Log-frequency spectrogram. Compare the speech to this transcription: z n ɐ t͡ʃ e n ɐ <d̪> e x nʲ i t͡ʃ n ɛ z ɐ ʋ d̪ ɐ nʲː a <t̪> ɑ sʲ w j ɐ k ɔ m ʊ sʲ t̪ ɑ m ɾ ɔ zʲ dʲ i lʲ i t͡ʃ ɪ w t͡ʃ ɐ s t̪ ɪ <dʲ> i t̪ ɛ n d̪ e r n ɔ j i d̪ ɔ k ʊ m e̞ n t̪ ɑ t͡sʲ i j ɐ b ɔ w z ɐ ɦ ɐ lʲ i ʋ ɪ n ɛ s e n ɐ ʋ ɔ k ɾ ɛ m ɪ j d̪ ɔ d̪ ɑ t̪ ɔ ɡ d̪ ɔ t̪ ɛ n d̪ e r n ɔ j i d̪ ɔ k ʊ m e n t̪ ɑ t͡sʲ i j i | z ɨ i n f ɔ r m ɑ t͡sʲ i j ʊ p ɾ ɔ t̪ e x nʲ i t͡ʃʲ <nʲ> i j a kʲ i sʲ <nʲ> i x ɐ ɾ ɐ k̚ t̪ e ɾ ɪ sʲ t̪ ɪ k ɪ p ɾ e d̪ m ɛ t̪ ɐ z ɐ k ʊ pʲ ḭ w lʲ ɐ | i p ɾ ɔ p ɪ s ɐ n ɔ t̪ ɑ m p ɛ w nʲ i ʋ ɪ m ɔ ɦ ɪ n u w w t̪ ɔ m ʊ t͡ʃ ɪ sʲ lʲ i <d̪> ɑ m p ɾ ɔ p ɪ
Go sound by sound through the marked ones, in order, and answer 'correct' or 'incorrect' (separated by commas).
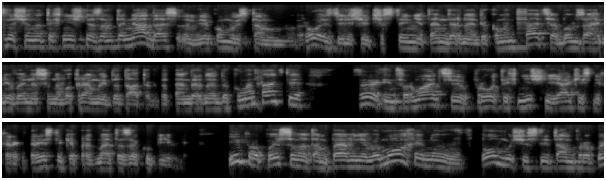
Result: incorrect, incorrect, incorrect, correct, correct, incorrect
